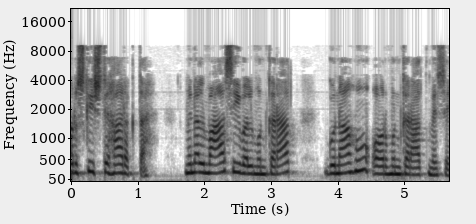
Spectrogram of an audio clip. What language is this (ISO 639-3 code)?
urd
